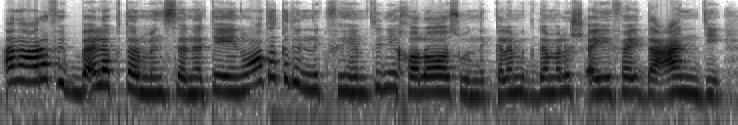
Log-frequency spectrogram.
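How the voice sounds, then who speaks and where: A woman's voice: on the high side, rapid-fire, pushed and bright. A woman voicing an arrogant young male boss, curt and cold, with an Egyptian accent. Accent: Egyptian Arabic.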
